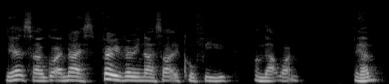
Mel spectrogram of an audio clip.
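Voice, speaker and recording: A man's voice: high voice, fairly even intonation, fast talker, a little mellow. A man teaching a live class in a conversational way, with sarcastic rhetorical asides. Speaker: teacher of hadith.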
